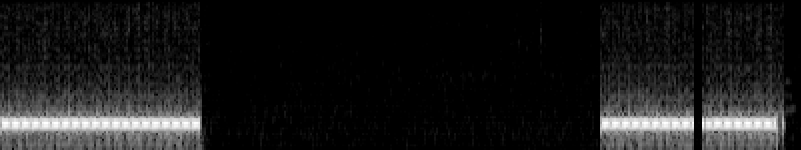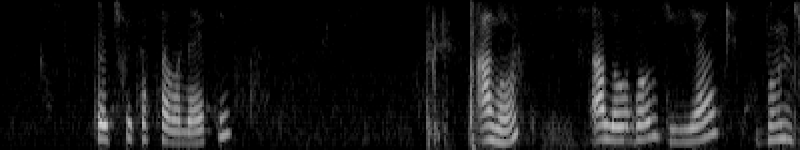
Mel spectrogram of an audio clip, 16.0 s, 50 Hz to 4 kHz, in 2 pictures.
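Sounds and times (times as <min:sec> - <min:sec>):
telephone tone while a call connects to an extension: 0:00.0 - 0:02.0, 0:06.0 - 0:07.8
speech: 0:09.1 - 0:10.5, 0:12.8 - 0:16.0.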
